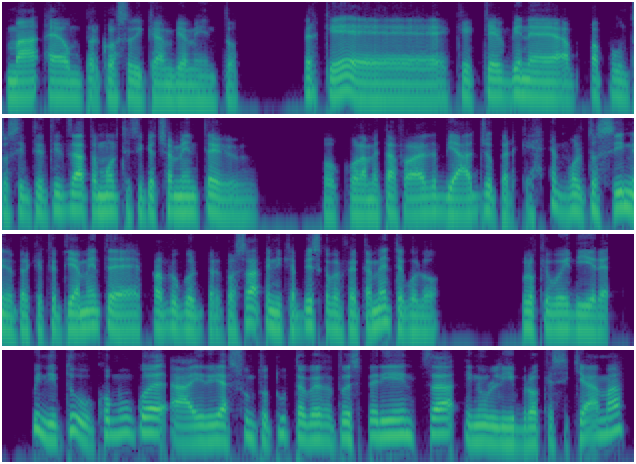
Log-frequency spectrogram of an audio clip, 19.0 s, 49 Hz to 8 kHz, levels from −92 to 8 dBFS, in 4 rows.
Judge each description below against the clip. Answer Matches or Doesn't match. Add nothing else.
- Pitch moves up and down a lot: Doesn't match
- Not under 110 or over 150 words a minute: Doesn't match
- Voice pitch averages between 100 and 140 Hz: Matches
